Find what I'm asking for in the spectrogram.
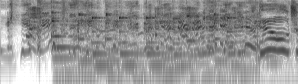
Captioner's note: all laughing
